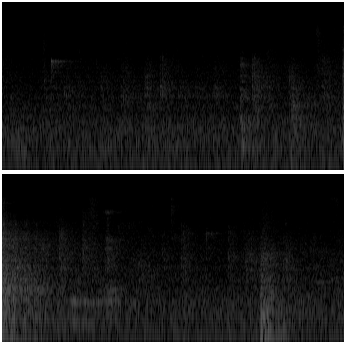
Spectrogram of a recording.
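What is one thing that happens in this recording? Erasers rub and swish across a board.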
